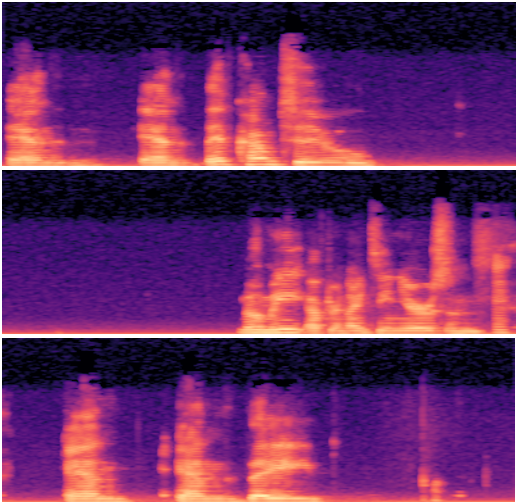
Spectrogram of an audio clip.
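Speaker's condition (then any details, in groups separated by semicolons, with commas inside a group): Stuttering; every syllable in grade school, wrote notes, severe through college, therapy in school and Columbus, Ohio hospital; self-described mild stutterer, mostly fluent; severe when nervous, none when drunk or very angry, less with household; repeated words, blocks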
